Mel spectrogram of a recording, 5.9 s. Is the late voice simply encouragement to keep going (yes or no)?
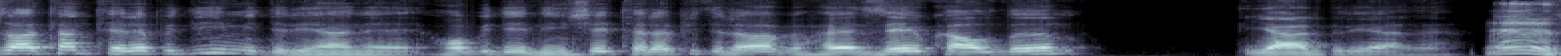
no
